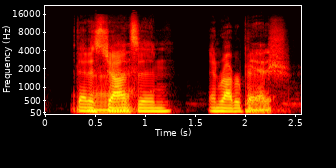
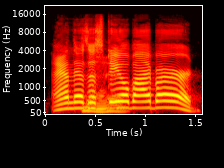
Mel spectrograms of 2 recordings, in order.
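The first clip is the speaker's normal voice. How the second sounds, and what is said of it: Impression of famous basketball announcer call. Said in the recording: “I think that was a pretty good impression”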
